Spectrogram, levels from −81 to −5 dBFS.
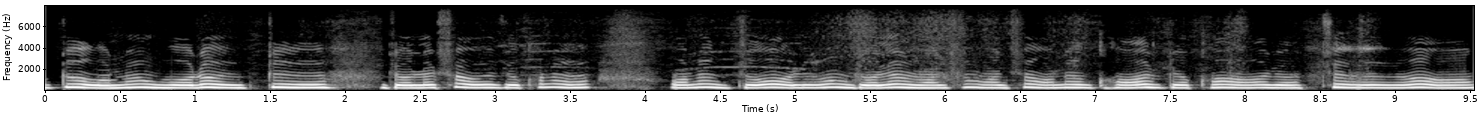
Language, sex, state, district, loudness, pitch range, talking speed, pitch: Bengali, female, West Bengal, Paschim Medinipur, -10 LUFS, 260-285 Hz, 100 wpm, 265 Hz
